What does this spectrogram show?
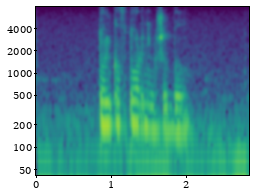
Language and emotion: Russian, neutral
